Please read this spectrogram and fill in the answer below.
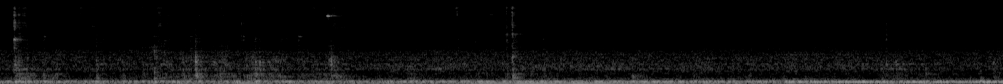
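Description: Small plastic clicks and taps from a microphone spider shock mount being handled and fitted, frequent for the first few seconds and then only now and then, over a steady low hum.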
